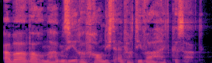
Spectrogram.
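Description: A man's voice: mid-range voice, steady tone, close to an everyday voice. Examining magistrate, male actor, radio drama: mid register, methodical, controlled, persistent questioner. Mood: probing, controlled. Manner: measured, formal, insistent questioning.

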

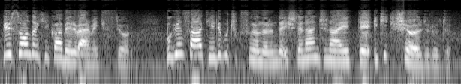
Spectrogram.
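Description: Radio play role: formal news announcer, high and forceful, crisp scripted bulletin delivery. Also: female voice, lively intonation, fast, slight background noise. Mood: formal, urgent.

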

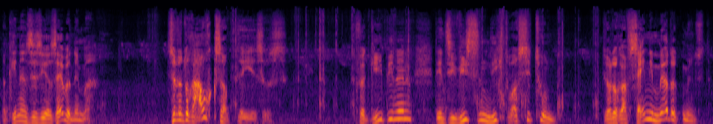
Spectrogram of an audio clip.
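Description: An actor playing a stubborn, provocative Bavarian police detective in a radio crime drama, earthy and argumentative. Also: male voice, on the high side, very animated, normal speed, a bit bright, a little hiss or hum. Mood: earnest, probing. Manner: earthy, argumentative, quoting scripture.

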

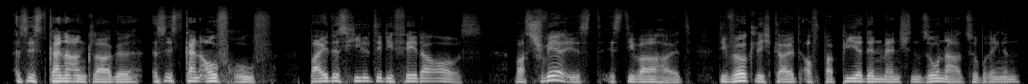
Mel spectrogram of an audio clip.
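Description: A man giving a measured, solemn scripted reading of literary prose as narrator, articulating clearly. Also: medium pitch, darkish tone, no echo, clean studio sound. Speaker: narrator and reader.

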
